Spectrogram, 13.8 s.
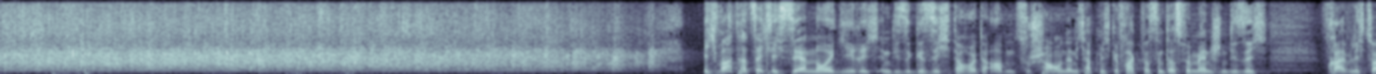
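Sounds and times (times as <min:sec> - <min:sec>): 
audience applause: 0:00.0 - 0:06.7
speech: 0:07.0 - 0:13.7.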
